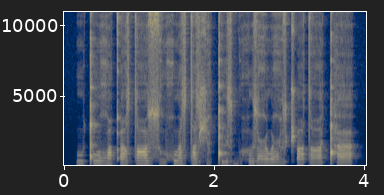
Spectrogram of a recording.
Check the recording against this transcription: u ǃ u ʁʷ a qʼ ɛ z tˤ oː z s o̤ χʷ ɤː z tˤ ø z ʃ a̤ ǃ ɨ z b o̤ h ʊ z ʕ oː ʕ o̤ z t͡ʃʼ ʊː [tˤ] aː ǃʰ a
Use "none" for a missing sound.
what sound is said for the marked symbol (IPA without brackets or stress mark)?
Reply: tˤ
